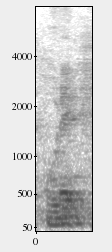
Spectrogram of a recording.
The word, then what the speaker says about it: MURE: Como me han enseñado que la pronunciación es así, con el acento al final, en la última, MURE.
